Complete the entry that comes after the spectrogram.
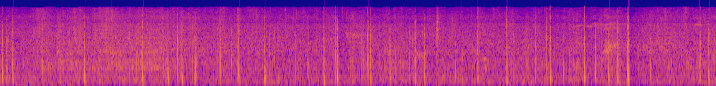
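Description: Rain falling on shallow floodwater: a steady hiss with many separate drops striking the water as sharp ticks at irregular intervals.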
